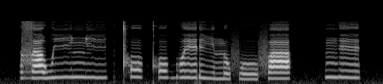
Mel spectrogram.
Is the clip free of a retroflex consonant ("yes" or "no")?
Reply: yes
